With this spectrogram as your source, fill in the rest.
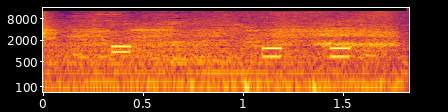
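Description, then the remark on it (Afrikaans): Three short telephone keypad tones beep in sequence as someone dials to call the police, each a brief two-pitched electronic chirp, with a slightly uneven gap between them over a low, rumbling background hum. “Bel die polisie.”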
